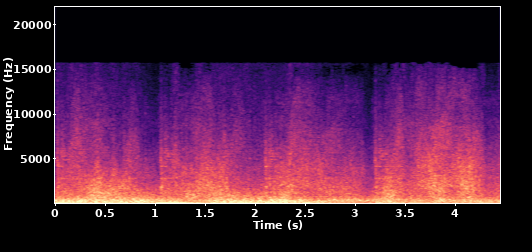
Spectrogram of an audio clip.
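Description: Explosions boom as missiles hit.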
